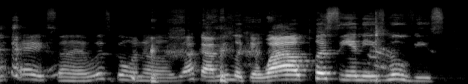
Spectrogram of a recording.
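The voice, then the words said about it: Put-on New York accent. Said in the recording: “Got a New York accent ... And a New York accent?”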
